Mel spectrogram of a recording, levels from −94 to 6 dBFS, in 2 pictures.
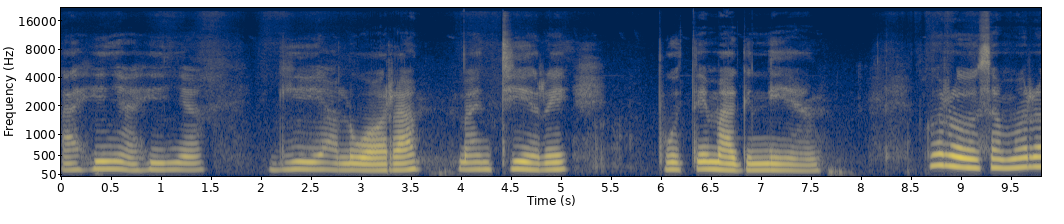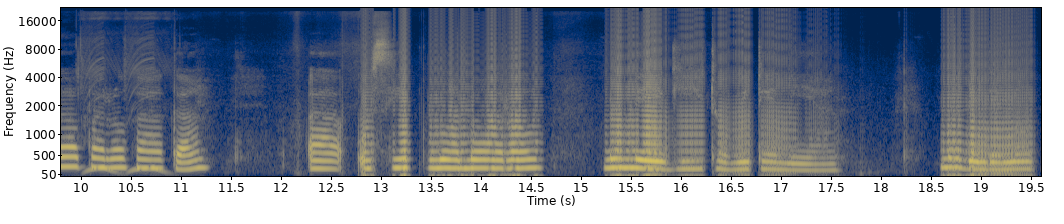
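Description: Buffer tearing from 12.61 s to the end: writer and reader cross each 5 ms period, splicing in about a tenth of stale audio, heard as a 200 Hz robotic buzz.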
